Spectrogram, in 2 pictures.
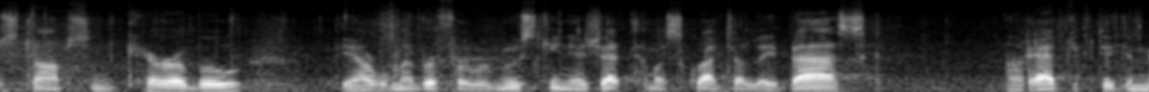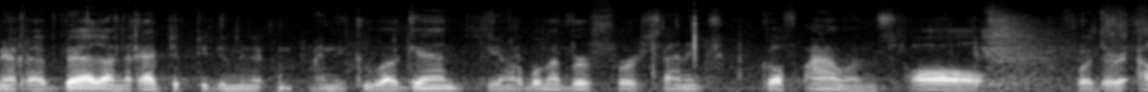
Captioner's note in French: voix de l'interprte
